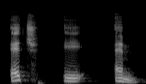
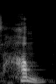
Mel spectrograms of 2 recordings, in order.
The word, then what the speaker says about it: Ham: H a m. It's not ham. Okay. It's hum like how you would say h u m.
